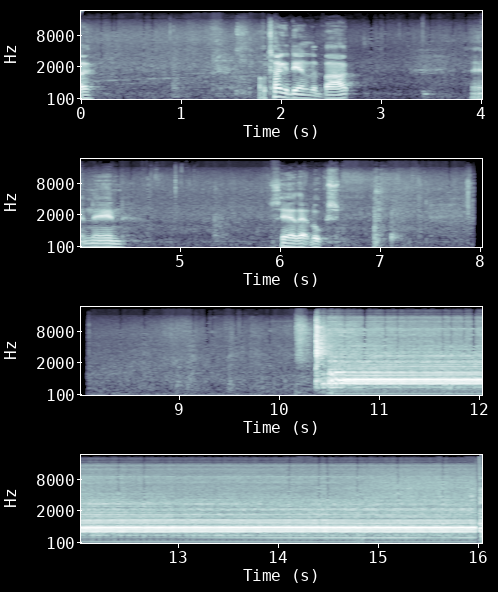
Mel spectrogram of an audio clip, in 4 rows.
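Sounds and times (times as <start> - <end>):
wood lathe humming and whining: 10.5 - 16.0.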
